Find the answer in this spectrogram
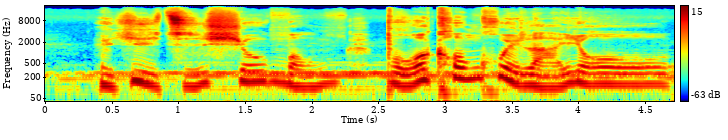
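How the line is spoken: Muttering to himself. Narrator (Chinese): 布朗博士就喃喃自语啊

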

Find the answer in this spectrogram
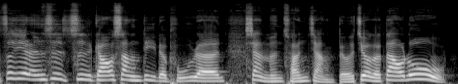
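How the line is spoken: Shouting possessed servant girl. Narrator (Chinese): 被巫鬼附的婢女…大叫说

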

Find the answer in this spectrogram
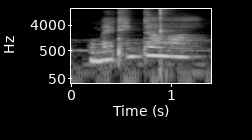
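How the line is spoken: Quiet voice. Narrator (Chinese): 我小声地说

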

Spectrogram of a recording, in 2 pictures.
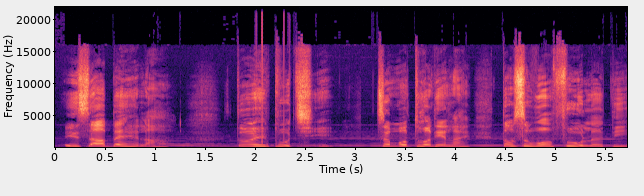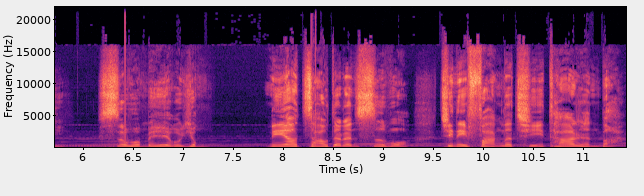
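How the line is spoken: Crying, pleading. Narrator (Chinese): 哭着哀求道

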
